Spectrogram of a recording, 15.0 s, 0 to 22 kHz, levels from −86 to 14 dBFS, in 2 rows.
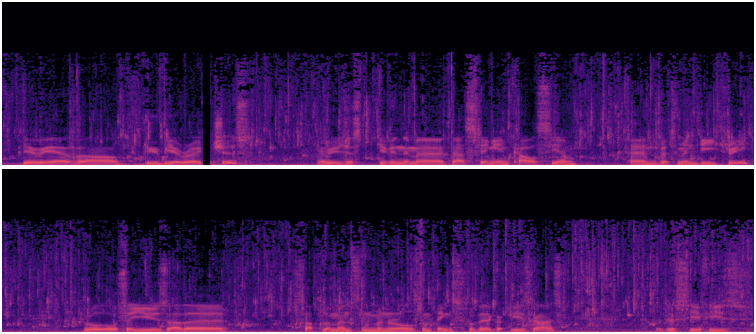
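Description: At about 2.00 s the sound cuts to silence for roughly 81 ms, then comes back at 2.08 s. That's most likely a Bluetooth stall: interference delayed packets, the receiver's buffer emptied, and playback waited for the resent data before picking up again.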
